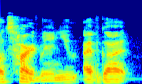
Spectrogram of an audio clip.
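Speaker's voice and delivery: ordinary talk, nothing marked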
